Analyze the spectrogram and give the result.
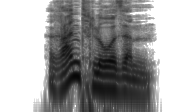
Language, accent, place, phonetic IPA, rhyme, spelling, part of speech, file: German, Germany, Berlin, [ˈʁantloːzm̩], -antloːzm̩, randlosem, adjective, De-randlosem.ogg
- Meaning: strong dative masculine/neuter singular of randlos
